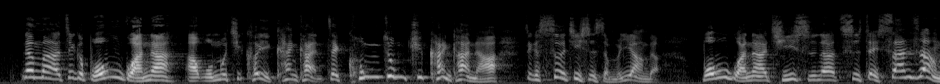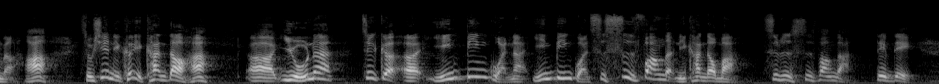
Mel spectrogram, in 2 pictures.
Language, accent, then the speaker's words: Chinese; Hong Kong; 我是从香港来的，所以香港时常去啊。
